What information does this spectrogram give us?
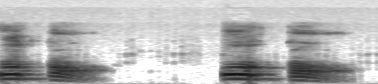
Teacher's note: Nah, huruf qaf tebalkan Bu.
